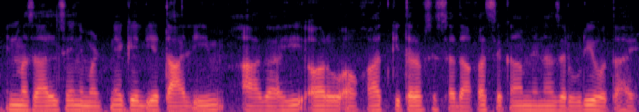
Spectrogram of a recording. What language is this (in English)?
Urdu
